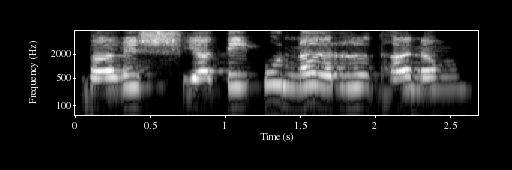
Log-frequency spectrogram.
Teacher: Bhavishyati, stress on B, short sound for V here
